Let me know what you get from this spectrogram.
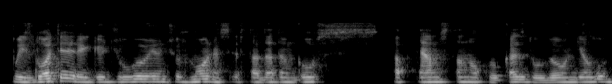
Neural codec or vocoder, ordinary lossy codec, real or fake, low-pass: codec, 16 kHz, 4.8 kbps, FACodec; Opus, 24 kbps; fake; 7.2 kHz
